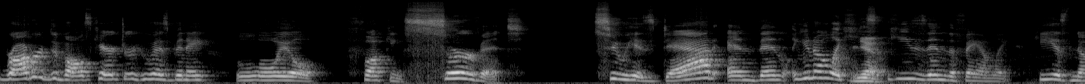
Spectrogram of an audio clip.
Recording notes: There are definitely mic issues once again, but you know, stoners set this damn thing up.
